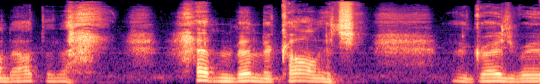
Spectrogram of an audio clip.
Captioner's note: chuckles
